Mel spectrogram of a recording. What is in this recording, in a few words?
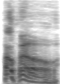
taunt cong fun; engy; tf; taunts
